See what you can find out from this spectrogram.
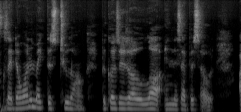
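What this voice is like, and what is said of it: Talking very fast. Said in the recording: “I'm talking really fast”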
